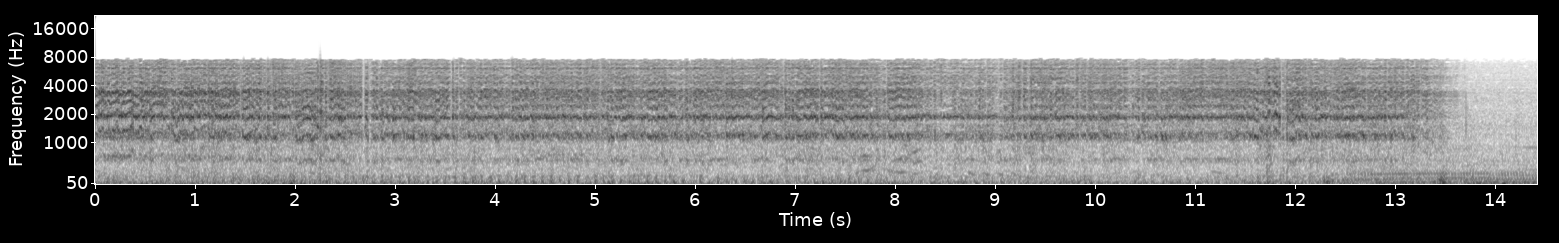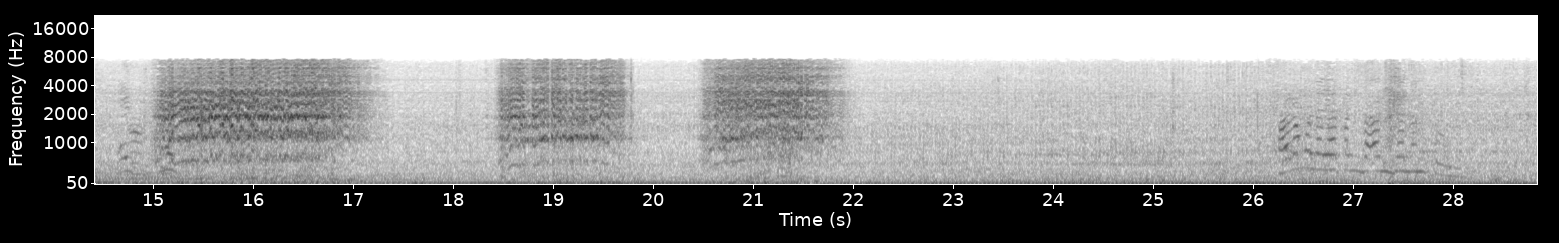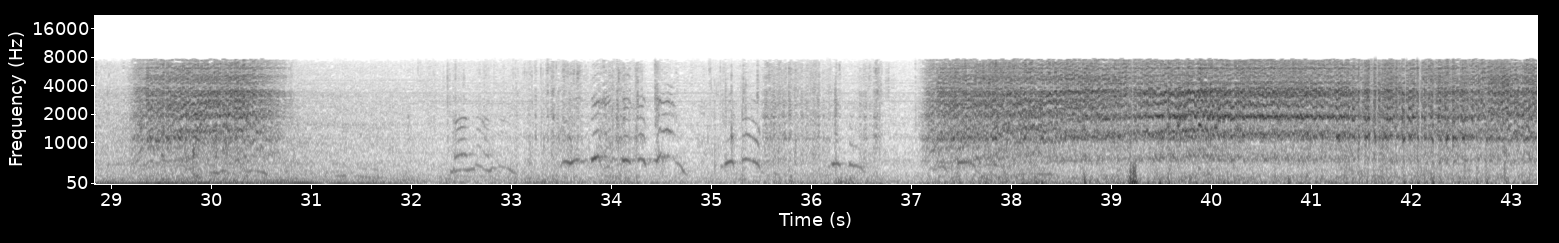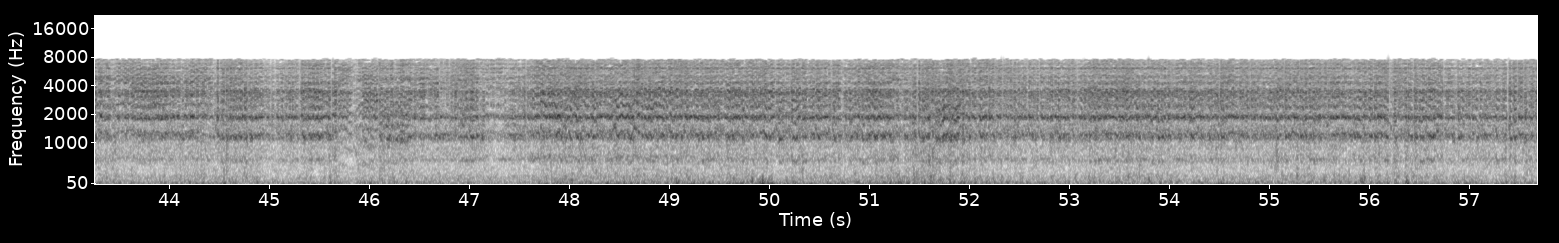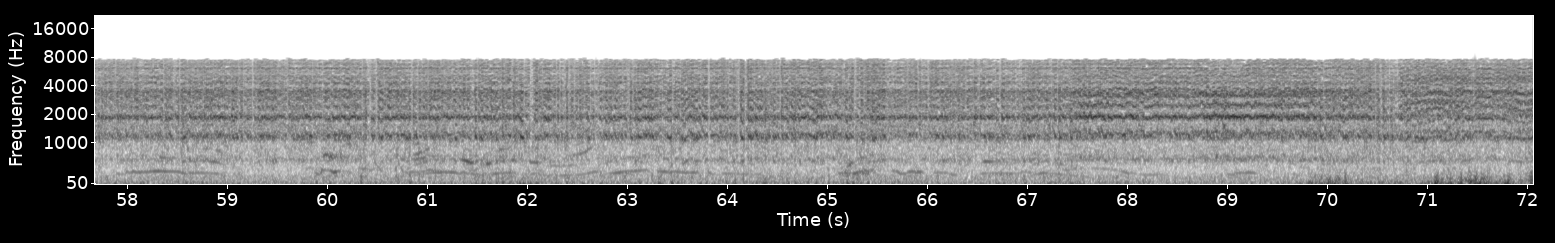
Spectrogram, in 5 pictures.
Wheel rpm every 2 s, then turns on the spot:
170, 160, 160, 160, 160, 160, 90, 70, 70, 80, 60, 0, 0, 0, 50, 20, 10, 10, 70, 160, 160, 160, 150, 160, 160, 160, 160, 160, 160, 160, 160, 160, 160, 160, 160, 160.
20-22 30-34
